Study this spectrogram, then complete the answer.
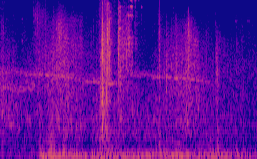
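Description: An explosion booms far off.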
